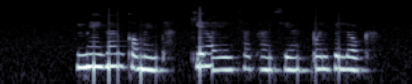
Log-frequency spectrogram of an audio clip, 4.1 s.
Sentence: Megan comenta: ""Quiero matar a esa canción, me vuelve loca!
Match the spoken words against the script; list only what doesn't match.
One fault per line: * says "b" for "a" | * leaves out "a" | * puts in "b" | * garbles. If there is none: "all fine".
* leaves out "matar"
* leaves out "me"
